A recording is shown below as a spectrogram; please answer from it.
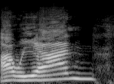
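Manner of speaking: very high, loud, echoed delivery. Quoting how both shows started, imitating the other speaker. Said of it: "Is that your impression of me?".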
